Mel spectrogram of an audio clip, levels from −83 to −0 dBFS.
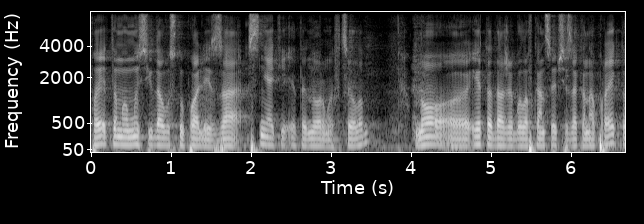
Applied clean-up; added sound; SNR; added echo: none; none; none; none.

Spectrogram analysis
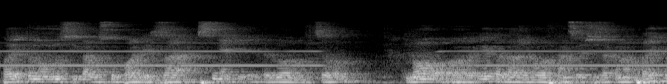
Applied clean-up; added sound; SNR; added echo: none; Wind instrument, woodwind instrument; 14 dB; reverberation time 1.1 s.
